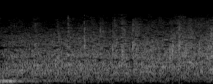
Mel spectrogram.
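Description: Audience applauding and laughing.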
